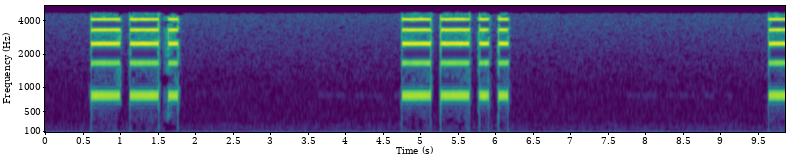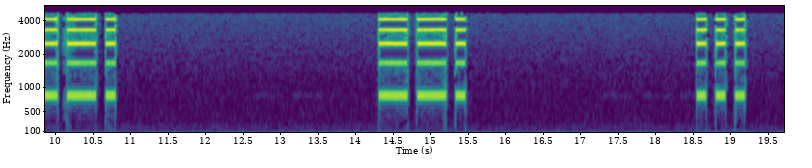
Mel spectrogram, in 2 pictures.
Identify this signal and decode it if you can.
Morse code, heard as a keyed tone, about 9 wpm, spaced as for 2 wpm, 830 Hz. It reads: GZGGS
